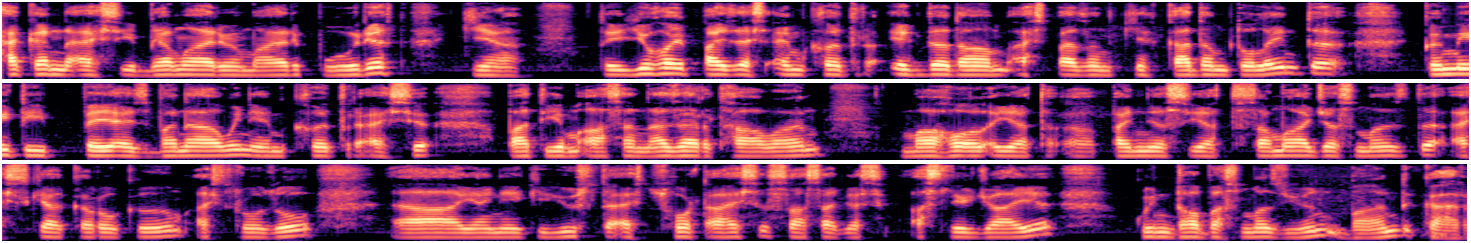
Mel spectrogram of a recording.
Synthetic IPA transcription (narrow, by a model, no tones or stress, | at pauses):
hɐkɐnɨɐsʲbʲɐmaːɾʲʋimaːɾʲipuːɾʲɐt̪ʰ | kiɐ̃ | t̪ɨjuɦojpɐzʲɐsʲɐmʲkʰəːt̪ɾɨik̚d̪ɐd̪aːmɐsʲpɐzɐnkĩkɐd̪ɐmt̪olɐnʲt̪ɨkɐmiːʈiːpɐjɐsʲbɐnaːʋɨnʲɐmʲkʰəːt̪ɾɐsʲipɐt̪jima̰ːsaːnɐzɐɾt̪ʰaːʋaːn | maːɦoːljɐt̪ʰpɐnʲɐsjɐt̪ʰsɐmaːd͡ʒɐsmɐnzt̪ɨʔɐ̰sʲkʲaːkɐɾoːkəːmɐ̰sʲɾoːzoː | jaːnʲekijust̪ɨɐsʲt͡sʰoʈaːsʲɨsɐsaɡɐsʲɐ̰slid͡ʒaːjɨkunʲd̪ɐbɐsmɐnzjunbɐnd̪kɐɾ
